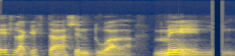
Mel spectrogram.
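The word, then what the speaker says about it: μῆνιν: Menin, no meenin, sino menin.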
